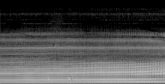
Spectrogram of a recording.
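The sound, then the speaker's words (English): A person voices a long, steady low moo in imitation of a cow, sustained and loud for nearly two seconds, with no other sounds. “Nice and like a cow.”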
